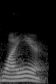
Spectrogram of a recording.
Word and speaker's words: 玩意儿: Who says 玩意儿 with an R? More than half of you then. 玩意儿, 什么玩意儿? Okay, normally I think there should be an R there.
